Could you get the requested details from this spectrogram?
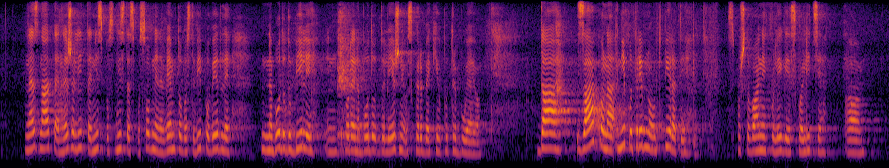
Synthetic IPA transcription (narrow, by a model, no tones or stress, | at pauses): nɛznat̪ɛnɛʒɛlit̪ɛniniːst̪ɛspɔsoːbninɛʋemt̪oːbost̪ɛʋipɔʋeːd̪li | nɛboːd̪ɔd̪ɔbiːliint̪oːɾɛjnɛboːd̪ɔd̪ɛleːʒniɔskəɾbɛkijɔpɔt̪ɾɛbujɛjɔ | d̪azaːkɔnanipɔt̪ɾeːbnɔːt̪piːɾat̪i | spɔʃt̪ɔʋaːnikoleːɡiːskɔaliːt̪sijɛ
